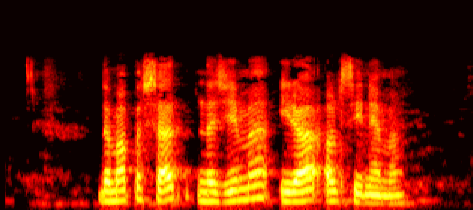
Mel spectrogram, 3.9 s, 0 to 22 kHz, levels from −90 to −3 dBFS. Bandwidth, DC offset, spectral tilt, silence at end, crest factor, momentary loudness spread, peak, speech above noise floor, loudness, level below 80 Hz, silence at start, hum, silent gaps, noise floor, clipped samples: 7.4 kHz; under 0.1%; -5 dB/octave; 0.6 s; 18 dB; 9 LU; -2 dBFS; 38 dB; -18 LUFS; -64 dBFS; 0.8 s; none; none; -55 dBFS; under 0.1%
